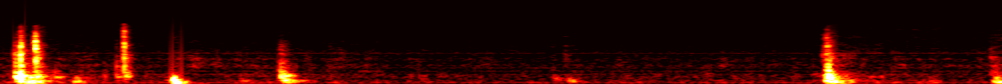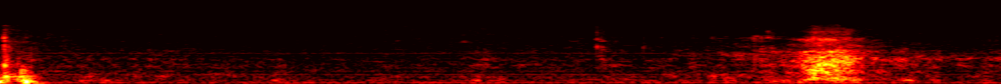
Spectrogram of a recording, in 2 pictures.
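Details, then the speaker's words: Mouth-made imitation of crackles (rales), scattered small clicking sounds like those heard by stethoscope in a respiratory patient, given while teaching on acute bronchitis; not a real patient recording. "Yes, it's like a small clicking sound. When you hear the person with stethoscope, you will get this"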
